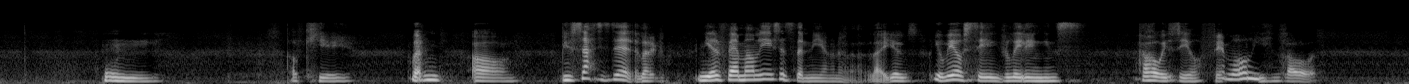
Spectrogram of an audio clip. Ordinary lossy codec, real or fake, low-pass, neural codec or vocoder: none; fake; 7.2 kHz; codec, 16 kHz in and 24 kHz out, 0.4 kbps, LongCat-Audio-Codec, four codebook decoder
